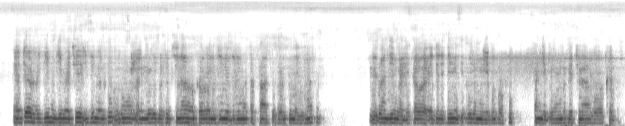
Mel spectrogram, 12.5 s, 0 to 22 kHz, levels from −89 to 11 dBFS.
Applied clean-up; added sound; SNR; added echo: neural mask model Resemble Enhance denoiser.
